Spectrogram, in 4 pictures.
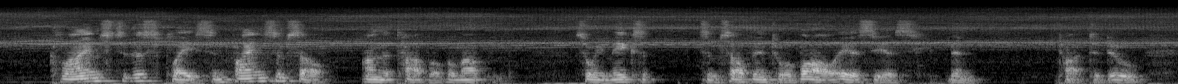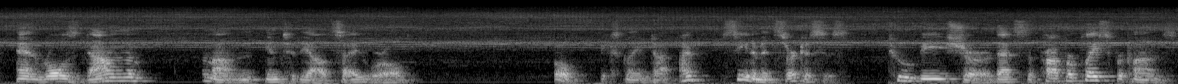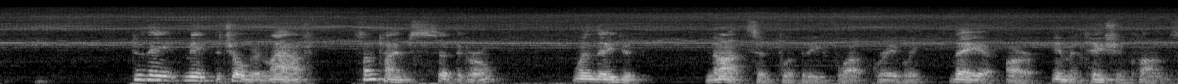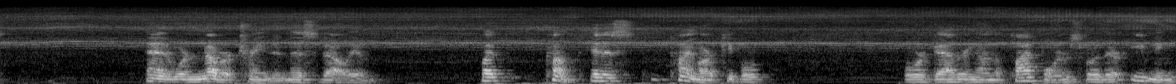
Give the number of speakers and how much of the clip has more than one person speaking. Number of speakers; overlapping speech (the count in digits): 1, no overlap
